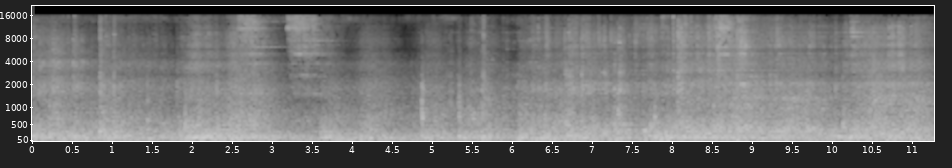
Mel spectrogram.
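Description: Freight train boxcars rolling past close by: a steady rumble of steel wheels on rail, with irregular clacks and clanks as the wheels cross rail joints.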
